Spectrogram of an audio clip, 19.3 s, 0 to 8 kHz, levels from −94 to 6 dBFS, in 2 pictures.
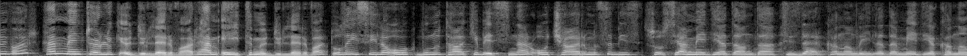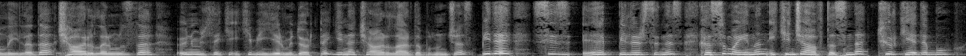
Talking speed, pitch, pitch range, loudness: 135 wpm, 235 Hz, 210-275 Hz, -19 LUFS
